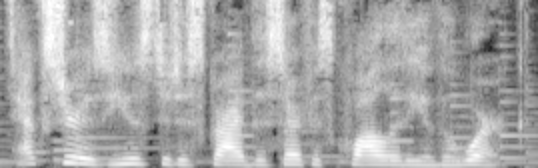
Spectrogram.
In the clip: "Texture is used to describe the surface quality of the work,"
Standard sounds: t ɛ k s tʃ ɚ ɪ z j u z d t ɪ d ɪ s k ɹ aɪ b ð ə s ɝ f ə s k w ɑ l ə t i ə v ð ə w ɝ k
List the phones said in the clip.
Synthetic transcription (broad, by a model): t ɛ k s tʃ ɚ ɪ z j u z t ɪ d ɪ s k ɹ aɪ b ð ə s ɝ f ə s k w ɑ l ə t i ə v ð ə w ɝ k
